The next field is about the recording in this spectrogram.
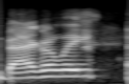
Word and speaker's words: Baggerly: You guys Google Glen Baggerly and then hit images. You can see all kinds of pictures. The guy's totally ripped. And how do you pronounce is your name Baggerly or Baggerly? – Baggerly.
